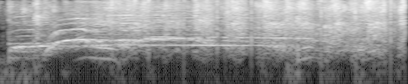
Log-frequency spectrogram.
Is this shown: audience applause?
yes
